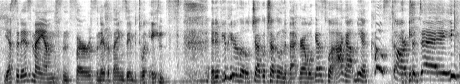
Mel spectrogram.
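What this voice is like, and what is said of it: Put-on Southern twang. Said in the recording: “Today I'm going all Southern. ... We're just going to talk in a Southern twang.”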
